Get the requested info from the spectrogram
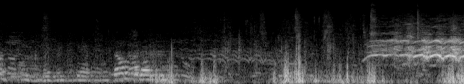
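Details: PKZ draft stallion born 2019: voices and hoof clatter first, then a loud, high, quavering whinny rising and holding in the final second.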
